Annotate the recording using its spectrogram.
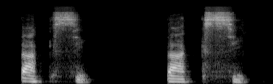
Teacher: Taxi, taxi, né? Tem um som de k, tem um som de s ali, né?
